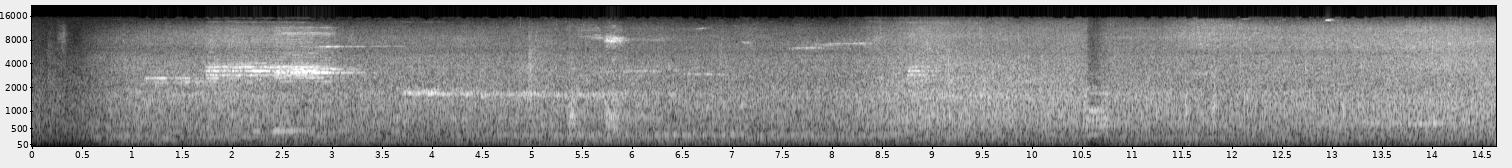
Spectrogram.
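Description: City street traffic: cars driving past on a busy road, with short car-horn toots about two to three seconds in.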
